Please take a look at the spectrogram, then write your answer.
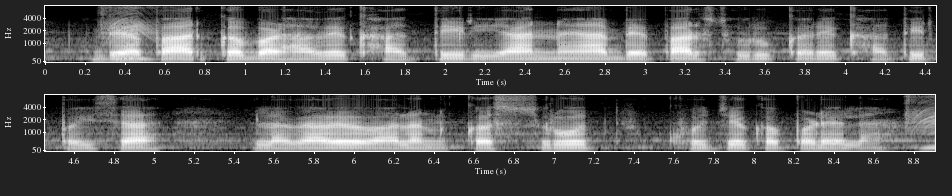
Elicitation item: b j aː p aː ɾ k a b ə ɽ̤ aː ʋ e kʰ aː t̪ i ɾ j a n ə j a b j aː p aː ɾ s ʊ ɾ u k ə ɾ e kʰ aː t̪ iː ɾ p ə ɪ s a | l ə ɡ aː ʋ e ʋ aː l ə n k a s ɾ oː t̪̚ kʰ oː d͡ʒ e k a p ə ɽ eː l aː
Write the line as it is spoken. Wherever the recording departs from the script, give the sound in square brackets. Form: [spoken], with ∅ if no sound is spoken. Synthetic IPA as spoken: b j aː p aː ɾ k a b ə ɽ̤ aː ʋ e kʰ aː t̪ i ɾ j a n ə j a b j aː p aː ɾ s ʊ ɾ u k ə ɾ e kʰ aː t̪ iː ɾ p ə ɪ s a | l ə ɡ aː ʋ e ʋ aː l ə n k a s ɾ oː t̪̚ kʰ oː d͡ʒ e k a p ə ɽ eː l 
